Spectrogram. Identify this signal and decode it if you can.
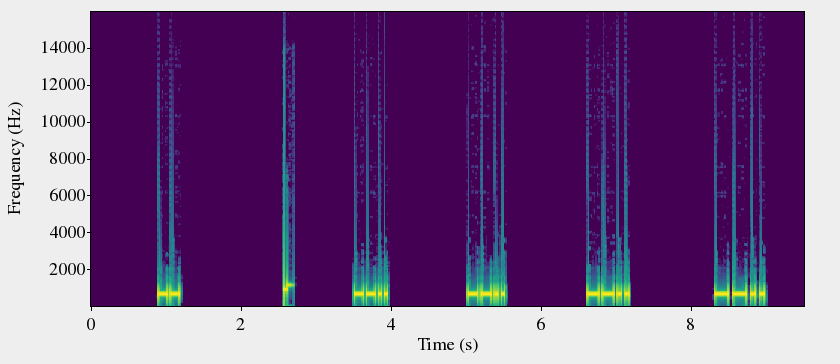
Morse code, heard as a keyed tone, about 28 wpm, spaced as for 7 wpm, 700 Hz. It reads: M ZZZZ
